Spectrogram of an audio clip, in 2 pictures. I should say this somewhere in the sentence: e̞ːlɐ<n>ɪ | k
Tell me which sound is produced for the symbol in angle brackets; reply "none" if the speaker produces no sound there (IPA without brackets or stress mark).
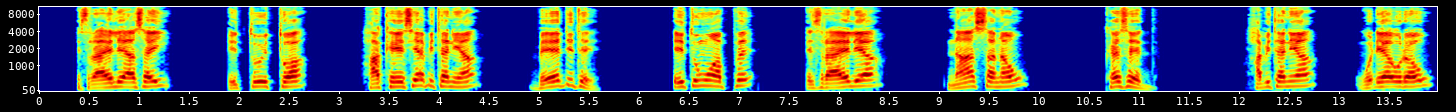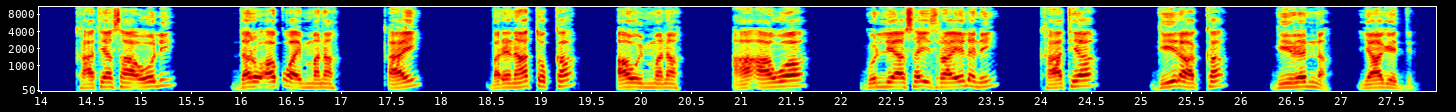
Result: n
